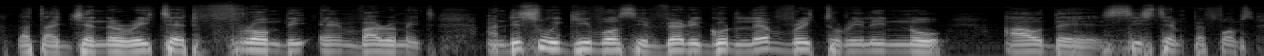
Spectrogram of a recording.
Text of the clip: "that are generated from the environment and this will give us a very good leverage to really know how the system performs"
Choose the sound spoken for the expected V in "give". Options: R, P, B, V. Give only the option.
V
